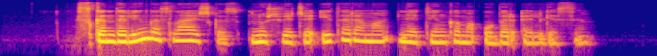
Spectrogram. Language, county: Lithuanian, Vilnius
